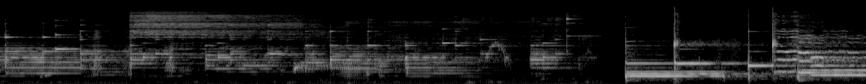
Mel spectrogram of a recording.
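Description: Channel intro music: a tune of steady pitched notes, which cuts out briefly just before six seconds in, then comes back louder.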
